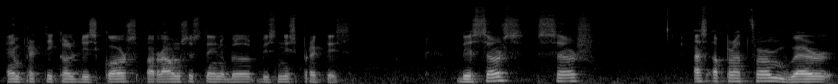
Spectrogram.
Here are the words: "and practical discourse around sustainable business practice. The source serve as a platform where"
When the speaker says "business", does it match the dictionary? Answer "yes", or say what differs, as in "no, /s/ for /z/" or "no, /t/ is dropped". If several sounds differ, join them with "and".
no, /s/ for /z/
